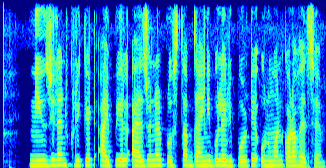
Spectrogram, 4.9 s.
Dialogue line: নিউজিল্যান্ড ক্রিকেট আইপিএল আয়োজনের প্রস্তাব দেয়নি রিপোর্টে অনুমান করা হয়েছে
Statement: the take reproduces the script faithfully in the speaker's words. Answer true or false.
false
